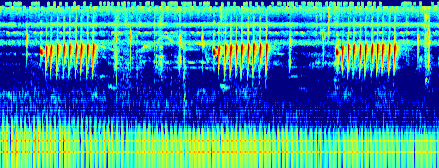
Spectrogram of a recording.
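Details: Male olive-backed sunbird singing three brisk, high, buzzy trills, each led by a bright clipped note and about half a second long. Low hum underneath, with faint ticks between phrases.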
